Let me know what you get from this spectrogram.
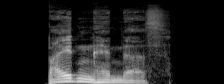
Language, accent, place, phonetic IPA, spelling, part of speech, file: German, Germany, Berlin, [ˈbaɪ̯dn̩ˌhɛndɐs], Beidenhänders, noun, De-Beidenhänders.ogg
- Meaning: genitive singular of Beidenhänder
